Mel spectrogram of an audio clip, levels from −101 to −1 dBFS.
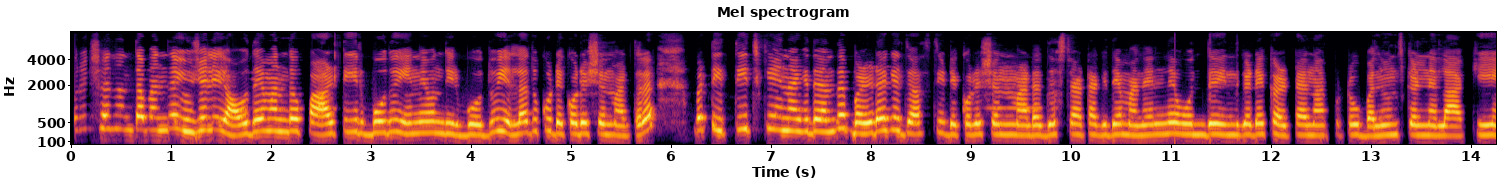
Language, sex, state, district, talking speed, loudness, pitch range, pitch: Kannada, female, Karnataka, Mysore, 135 wpm, -15 LUFS, 230-305 Hz, 250 Hz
